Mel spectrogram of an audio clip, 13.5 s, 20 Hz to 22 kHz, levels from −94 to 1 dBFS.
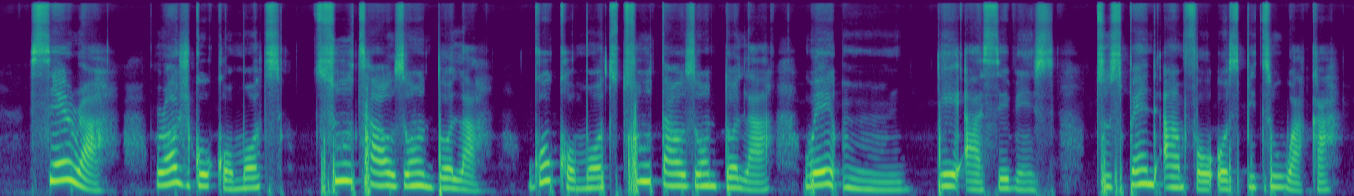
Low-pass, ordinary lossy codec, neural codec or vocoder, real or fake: none; none; autoencoder, 48 kHz, 128 numbers a frame, DAC-VAE, trained on Japanese speech; fake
